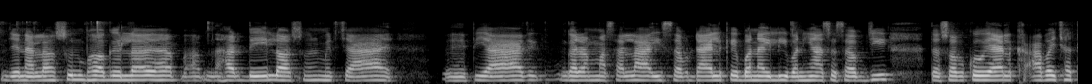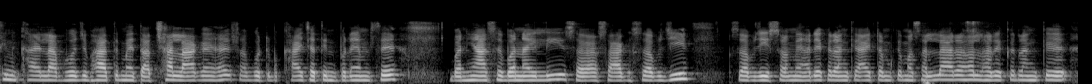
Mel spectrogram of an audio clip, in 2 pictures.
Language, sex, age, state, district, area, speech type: Maithili, female, 30-45, Bihar, Samastipur, urban, spontaneous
